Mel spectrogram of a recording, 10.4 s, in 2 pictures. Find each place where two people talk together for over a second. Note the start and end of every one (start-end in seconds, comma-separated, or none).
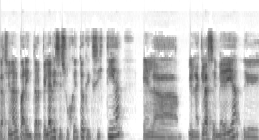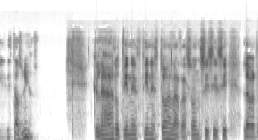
none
